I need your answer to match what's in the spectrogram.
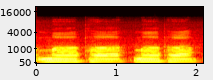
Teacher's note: So the ending here, you have a nasal M, which is the same place of articulation as P, so ma, pa, ma, pa.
